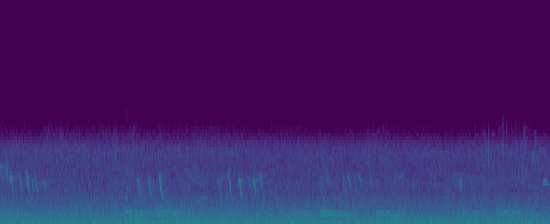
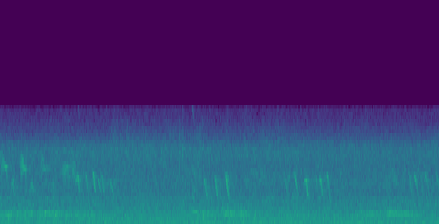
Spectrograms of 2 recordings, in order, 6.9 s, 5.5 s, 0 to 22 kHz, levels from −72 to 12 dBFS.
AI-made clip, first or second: second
